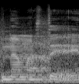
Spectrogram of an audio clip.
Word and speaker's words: Namaste: Namaste, N-A-M-A-S-T, con acento en la... es como mamaste, pero en francés.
